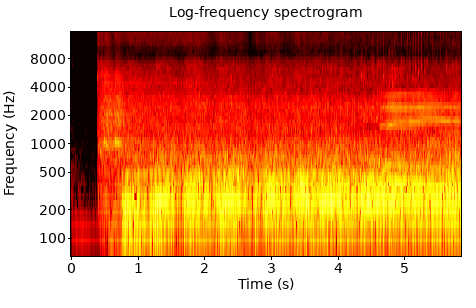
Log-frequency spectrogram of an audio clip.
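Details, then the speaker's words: 2005 Kawasaki Ninja 636, sat for years, first start after repeated fuel pump priming: engine catches after a brief crank and settles into a steady, fairly even idle with a light blip. Runs, a good sign; normal running. "so all right so she runs that is a good sign all right so she runs so that's good"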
